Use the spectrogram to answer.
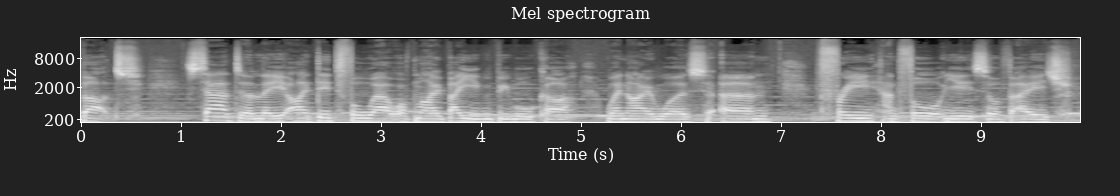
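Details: Adult male who has stammered since age eight, which he links to a skull fracture from falling off a baby walker at age three or four; worse under stress or around people; has had speech therapy and an intensive stammering course; stuttering.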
